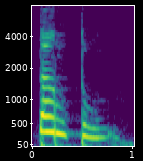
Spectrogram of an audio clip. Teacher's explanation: Na palavra tanto, esse A é pronunciado com som nasal, não é? Então, esse N que está aqui, ele, na verdade, só serve para nasalizar o A.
